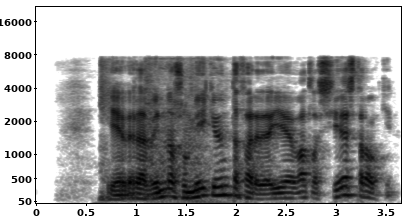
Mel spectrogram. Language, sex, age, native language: Icelandic, male, 40-49, Icelandic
